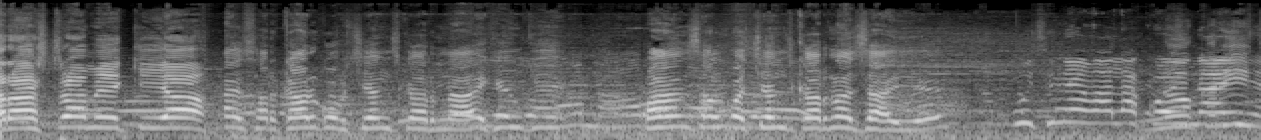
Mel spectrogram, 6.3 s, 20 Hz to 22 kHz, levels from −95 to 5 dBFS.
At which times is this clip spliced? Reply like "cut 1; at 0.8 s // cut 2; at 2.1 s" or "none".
cut 1; at 1.1 s // cut 2; at 4.9 s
